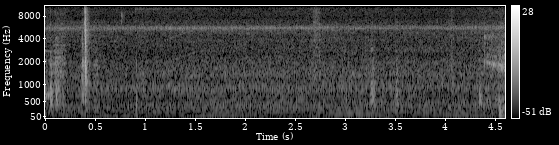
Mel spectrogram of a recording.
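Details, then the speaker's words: Xbox One S console that was shutting down from overheating, after cooling fan replacement: soft, even low hum of the fan spinning smoothly, much quieter than before, with a few handling clicks. Normal fan running. "You can hear and feel the fan is running. It's a lot quieter than before."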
